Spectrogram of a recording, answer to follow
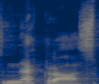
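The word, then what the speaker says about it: nekros (νεκρός): Now, the word that Paul uses here in the Greek that's for dead is pronounced nekros, which is derived from a word nekis, and that word literally means a dead body, right?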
